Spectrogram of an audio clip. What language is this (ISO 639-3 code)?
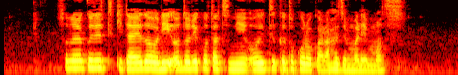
jpn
